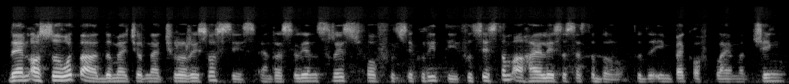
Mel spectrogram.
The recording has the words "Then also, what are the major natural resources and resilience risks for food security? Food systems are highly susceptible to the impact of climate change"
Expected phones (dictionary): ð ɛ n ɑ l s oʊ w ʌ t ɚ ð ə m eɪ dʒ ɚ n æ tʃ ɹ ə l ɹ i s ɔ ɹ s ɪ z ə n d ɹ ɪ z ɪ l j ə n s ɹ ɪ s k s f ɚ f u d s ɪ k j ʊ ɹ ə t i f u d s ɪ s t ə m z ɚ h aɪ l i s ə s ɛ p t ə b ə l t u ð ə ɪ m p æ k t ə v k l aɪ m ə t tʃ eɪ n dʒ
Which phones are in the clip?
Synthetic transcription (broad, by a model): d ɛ n ɑ l s oʊ w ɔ t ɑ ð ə m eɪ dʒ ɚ n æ tʃ ɹ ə l ɹ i s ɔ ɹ s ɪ s ə n d ɹ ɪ s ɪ l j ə n s ɹ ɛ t s f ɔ f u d s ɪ k j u ɹ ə t i f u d s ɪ s t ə m ɑ h aɪ l i s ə s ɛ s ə b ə l t u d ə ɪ m p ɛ k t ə f k l aɪ m ə t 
